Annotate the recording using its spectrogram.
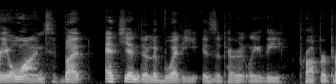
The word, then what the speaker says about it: La Boétie: Properly pronounced not, as might be thought, La Boétie, but rather La Boétie, with the hard T, as it was pronounced in the Périgord dialect of the region in which La Boétie lived.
